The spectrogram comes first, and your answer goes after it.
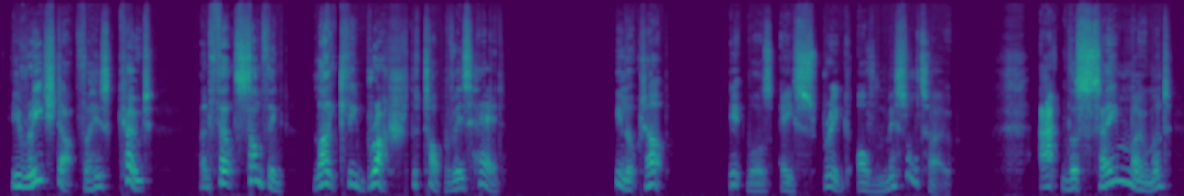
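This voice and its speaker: Expressive, slow-paced male story narrator. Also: a little high, breathy edge.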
